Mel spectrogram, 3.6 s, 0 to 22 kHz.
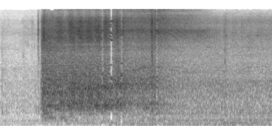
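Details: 2017 VW Voyage EA111 engine that misfired after refuelling, restarted after ECU adaptations including fuel adaptation: after half a second of quiet the engine catches at once and settles into a smooth, steady idle with no stumble; normal start.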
